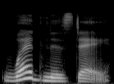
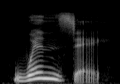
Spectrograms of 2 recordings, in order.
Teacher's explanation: the middle D and E sound disappear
